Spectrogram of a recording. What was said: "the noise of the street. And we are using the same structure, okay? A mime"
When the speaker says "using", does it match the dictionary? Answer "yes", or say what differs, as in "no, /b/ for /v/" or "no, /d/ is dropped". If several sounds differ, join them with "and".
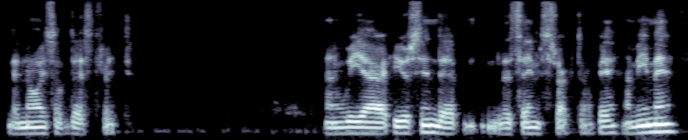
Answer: no, /s/ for /z/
